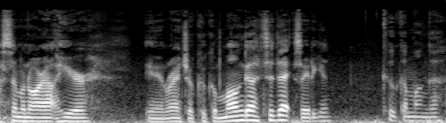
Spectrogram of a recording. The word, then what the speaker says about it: Cucamonga: 365 today the adventure brings us to Rancho Cucamonga California does say it right Lyndsey Cucamonga that's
